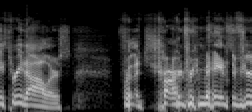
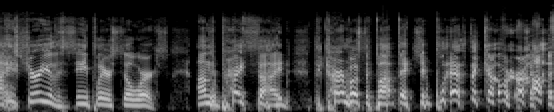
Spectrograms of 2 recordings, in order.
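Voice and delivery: words breaking up with helpless laughter; 3 semitones higher than usual. Showing listeners a picture and explaining it, laughing uncontrollably. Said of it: "I can't stop laughing".

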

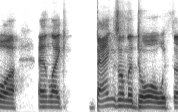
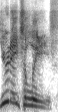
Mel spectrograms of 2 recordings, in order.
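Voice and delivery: high-pitched calling out; 5 semitones higher than usual. Voicing the Durgan banging on the door with a pike: yelling. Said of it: "bangs on the door and then yells".

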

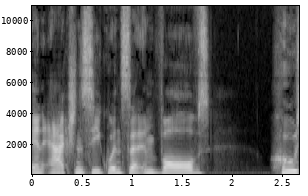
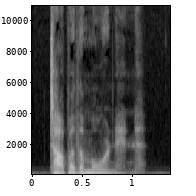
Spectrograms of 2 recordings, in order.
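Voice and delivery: grave, very low, solemn, deadpan and deep voice; 8 semitones lower, 7 dB quieter than usual. Quoting a movie line from a fairy character: serious Judi Dench delivery. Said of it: "delivered as serious as that".

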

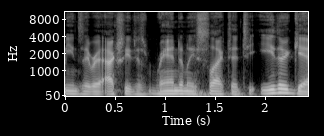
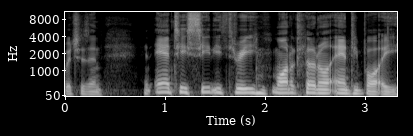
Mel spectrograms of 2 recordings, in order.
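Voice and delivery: fake British accent, higher; 5 semitones higher than usual. Explaining what a drug is, in a put-on British accent. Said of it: "Do you like my British accent?".

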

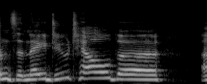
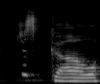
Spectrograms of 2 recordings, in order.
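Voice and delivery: mock fed-up, unimpressed, exasperated, dismissive tone; 7 semitones lower, 4 dB quieter than usual. Retelling a helmeted character's answer to a kiss request: imitating an eye-roll tone. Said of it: "you can hear the eye roll in her voice".

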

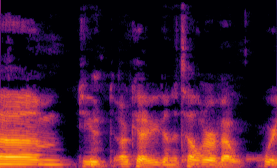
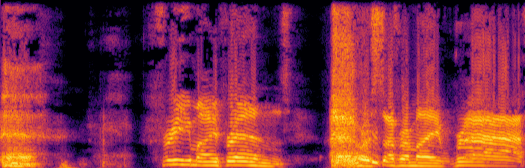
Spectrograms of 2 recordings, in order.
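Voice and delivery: ringing voice, higher and louder; 7 semitones higher, 10 dB louder than usual. Voicing a spirit that announces itself to the players: voice ringing out. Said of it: "a voice that rings out and says".

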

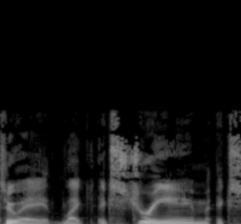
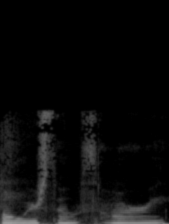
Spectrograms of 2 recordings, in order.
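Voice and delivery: very high, soft, fake polite voice; 9 semitones higher, 8 dB quieter than usual. Retelling how two people apologized, in a fake polite voice. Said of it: "they strike up that fake voice that you've heard every person ever do to be a little polite".

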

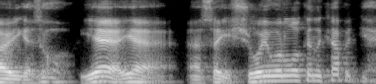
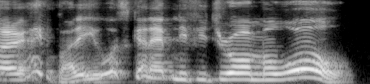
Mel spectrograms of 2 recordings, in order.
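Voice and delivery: put-on high, playful voice as for a child; 8 semitones higher than usual. A parent shows the voice they use with a kid: playful voice. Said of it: "I'm going to use my playful voice".

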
